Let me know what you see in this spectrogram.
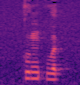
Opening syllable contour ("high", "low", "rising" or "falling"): high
